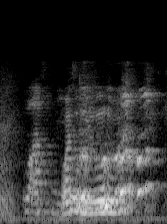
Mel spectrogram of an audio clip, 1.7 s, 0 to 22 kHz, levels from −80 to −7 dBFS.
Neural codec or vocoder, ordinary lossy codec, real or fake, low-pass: none; MP3, 48 kbps; real; 7.2 kHz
